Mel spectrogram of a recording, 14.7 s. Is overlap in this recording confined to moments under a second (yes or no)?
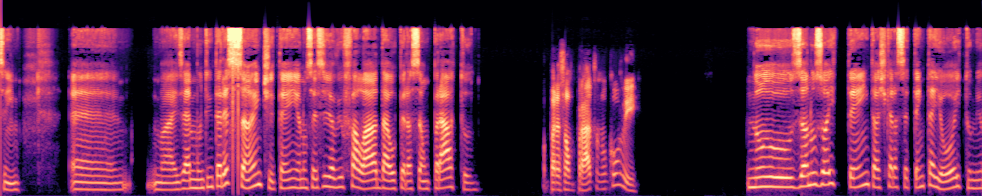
yes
